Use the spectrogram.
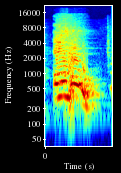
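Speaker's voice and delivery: sudden high yelp of pain. Acted. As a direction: yelp as the locker slams on the hand. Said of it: "he goes".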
